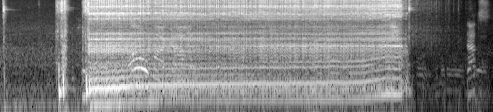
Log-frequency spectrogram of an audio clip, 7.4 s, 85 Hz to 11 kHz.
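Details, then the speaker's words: HPI Savage 21 nitro RC truck, restored, carburetor on factory settings: fires almost instantly into a high, steady buzz; an exceptionally quick, healthy start. "So right there, that tells me why so many people like this thing right here, because that was the quickest startup I've ever had in my Nitro RC experience so far."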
